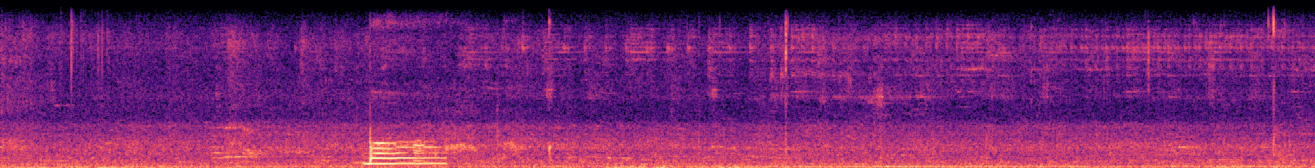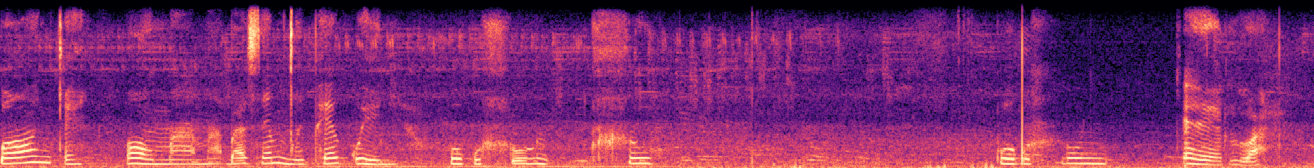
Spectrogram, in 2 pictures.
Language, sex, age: Xhosa, female, 20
